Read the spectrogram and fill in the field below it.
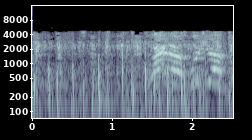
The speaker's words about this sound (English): Those horses are tired.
